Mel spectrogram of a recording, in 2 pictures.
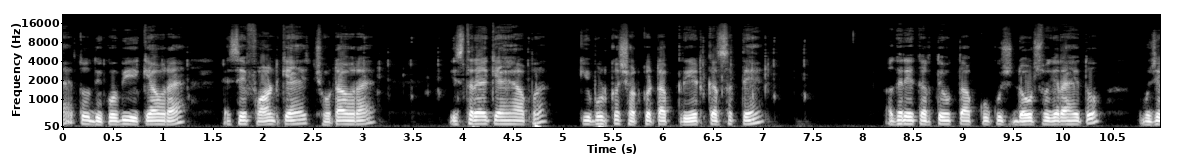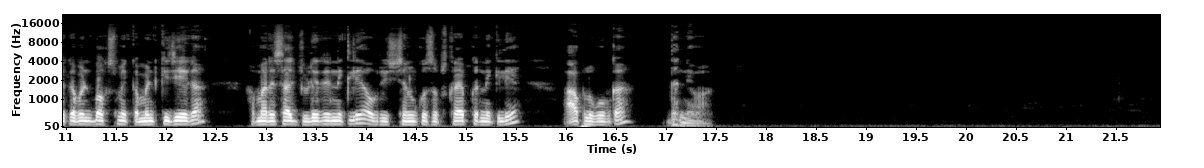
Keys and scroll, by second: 6.2 /.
